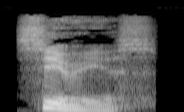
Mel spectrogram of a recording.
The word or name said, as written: serious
